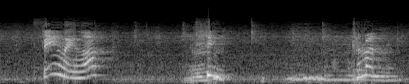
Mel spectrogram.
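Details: A female beagle, adopted and long silent after past mistreatment, howls loudly for one of her first times ever in spring 2009: wavering howls in short bursts as her owner talks and howls along between them.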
